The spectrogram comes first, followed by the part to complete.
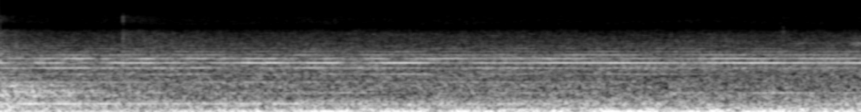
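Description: An alarm sounding continuously as several steady, unchanging high tones over a low hum.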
